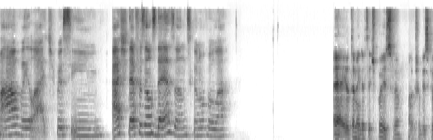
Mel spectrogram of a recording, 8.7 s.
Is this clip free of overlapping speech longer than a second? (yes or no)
yes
